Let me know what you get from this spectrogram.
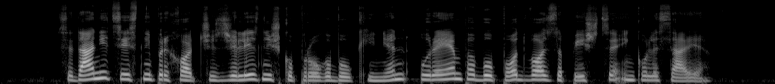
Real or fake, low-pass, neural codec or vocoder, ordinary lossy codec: real; none; none; none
